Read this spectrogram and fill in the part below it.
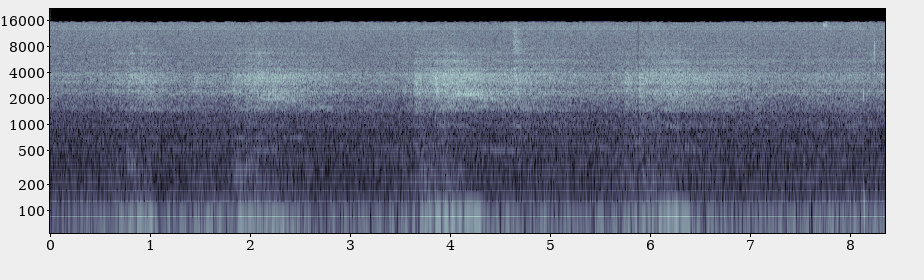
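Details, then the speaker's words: Audi TT MK1 under restoration, restarted after unplugging a suspect coil: deep lumpy idle swelling and sagging every couple of seconds, running exactly the same as before, still missing on a cylinder; cause unresolved. "je je comprends pas franchement je suis perdu parce que normalement ça a d çaaurait dû empirer sauf que le résultat est exactement le même"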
